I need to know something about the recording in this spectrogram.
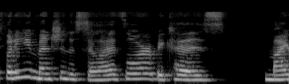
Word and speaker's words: psoas: just gonna say it's a silent P, by the way. Yes. SOAS, there's a PSOAS. P in it? Yeah, there's a Yeah, P it in it. starts Yeah. with a P.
